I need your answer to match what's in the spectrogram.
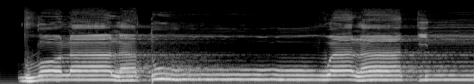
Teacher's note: La yang pertama ini dhalalatu, ya, la yang pertama 2 harokat kita panjangkan mad tabi'i, alif kecil di atas. Dhalalatu, dhamma tanwin bertemu wawu idgham bi gunnah, masuk dengan mendengung, masuk ke huruf wawu dan mendengung selama 3 harokat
